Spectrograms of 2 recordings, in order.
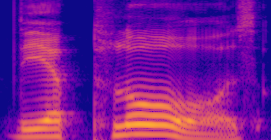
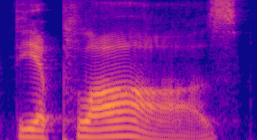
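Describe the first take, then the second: First: The main vowel is a long rounded 'aw'. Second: The main vowel is an open unrounded 'ah'. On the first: "Or, or" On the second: "Or American English, ah"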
